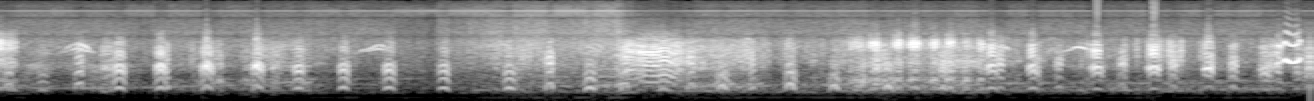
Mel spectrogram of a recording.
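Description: Penguins calling: a quick series of short pitched calls, several a second, with a few short rising notes.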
